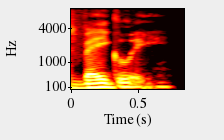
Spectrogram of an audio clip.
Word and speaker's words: vaguely: And that is vaguely. It has 2 syllables. And the stress is on that first syllable.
